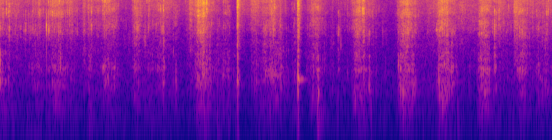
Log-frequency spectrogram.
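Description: Bare feet treading ripe Mbidde bananas in a wooden dugout trough: a run of irregular short squashing noises as the fruit is mashed underfoot to soften it and press out its juice for banana beer.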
